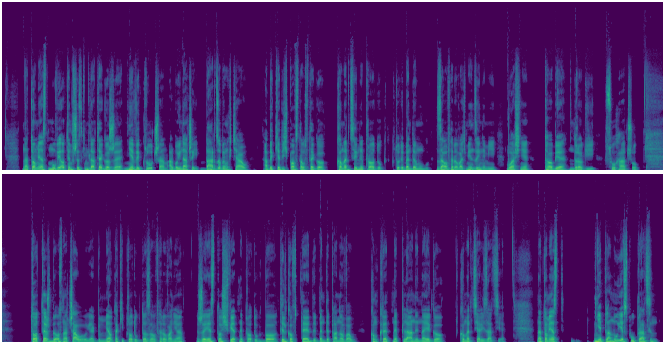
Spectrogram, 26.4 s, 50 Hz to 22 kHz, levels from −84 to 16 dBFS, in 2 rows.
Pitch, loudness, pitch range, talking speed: 115 Hz, -18 LUFS, 105-135 Hz, 135 wpm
